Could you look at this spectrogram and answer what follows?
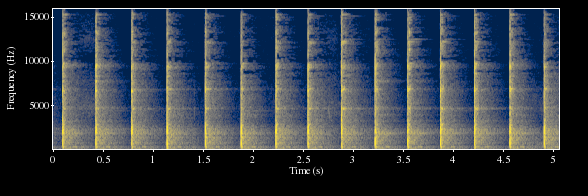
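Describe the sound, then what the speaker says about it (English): A hammer strikes a copper rivet on a dome-head rivet block in about fourteen sharp, evenly spaced metallic blows, each with a short ringing decay, close and loud with no talking. "We're going to rivet that straight down."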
